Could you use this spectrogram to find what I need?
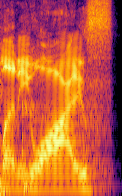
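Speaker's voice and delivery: very slow comic beggar; homeless man voice. Acted. Beggar asking friends for cash, homeless man voice. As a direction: drag the words out as a panhandler. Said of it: "I like your homeless voice".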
